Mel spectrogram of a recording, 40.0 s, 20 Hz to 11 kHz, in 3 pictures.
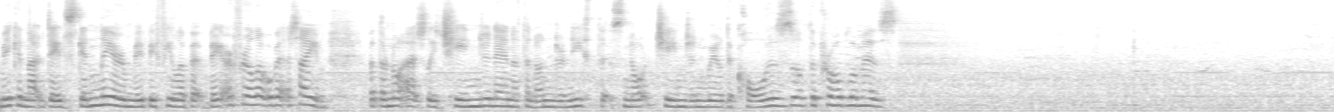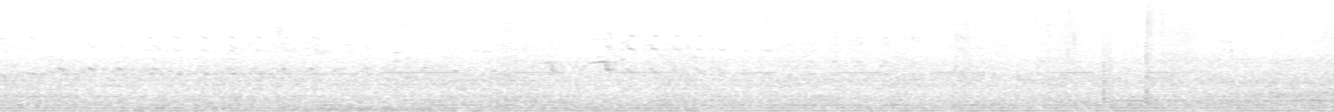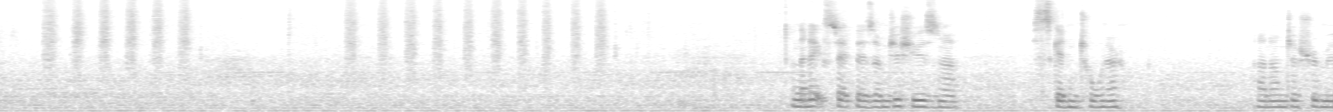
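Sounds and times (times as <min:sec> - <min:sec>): low steady hum: 0:00.0 - 0:40.0
faint quick swishing strokes: 0:26.4 - 0:29.0.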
